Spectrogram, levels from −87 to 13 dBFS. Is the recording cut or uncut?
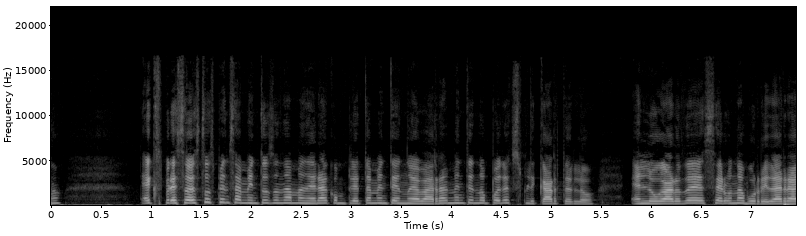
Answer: uncut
